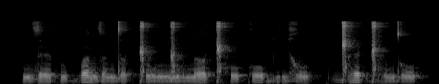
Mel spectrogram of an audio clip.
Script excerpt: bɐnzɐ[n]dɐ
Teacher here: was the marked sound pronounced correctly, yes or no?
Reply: yes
